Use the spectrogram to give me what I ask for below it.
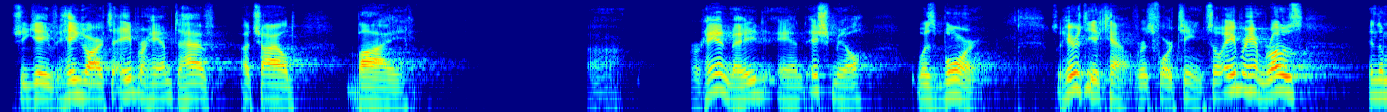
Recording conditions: large echoing room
